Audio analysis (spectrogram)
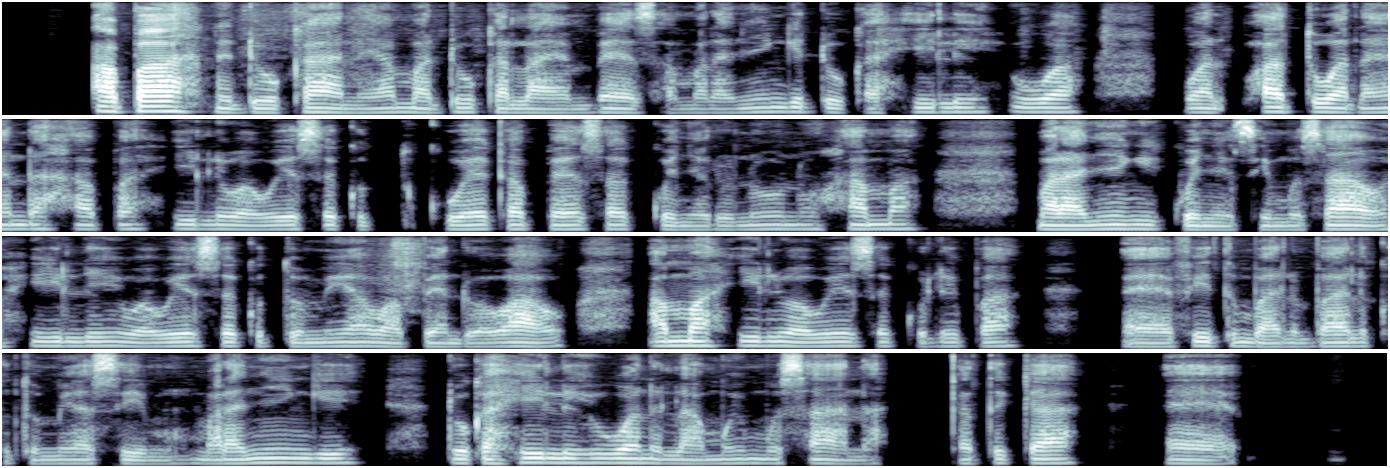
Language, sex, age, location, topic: Swahili, male, 25-35, Nakuru, finance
